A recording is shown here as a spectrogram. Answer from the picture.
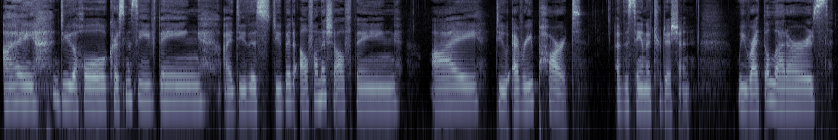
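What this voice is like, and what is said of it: Joyless, flat tone. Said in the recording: “as you can probably tell from my tone right now, there's not a ton of joy in my heart over it”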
